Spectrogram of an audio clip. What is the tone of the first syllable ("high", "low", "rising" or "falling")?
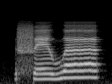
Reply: low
